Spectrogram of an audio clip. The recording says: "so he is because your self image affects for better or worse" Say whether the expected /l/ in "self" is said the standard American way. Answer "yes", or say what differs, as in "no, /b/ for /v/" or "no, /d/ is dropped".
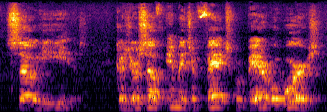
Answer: yes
